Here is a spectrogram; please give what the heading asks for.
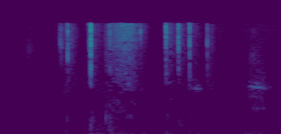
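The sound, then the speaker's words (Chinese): Soft typing on a keyboard, a few faint clicks in quick bursts. “我再给你打字啊”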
